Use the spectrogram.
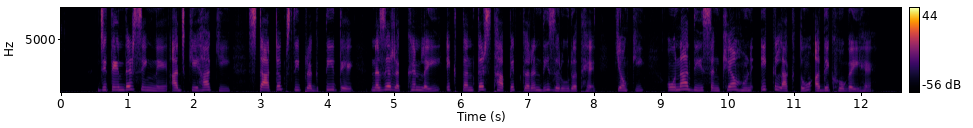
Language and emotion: Punjabi, neutral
